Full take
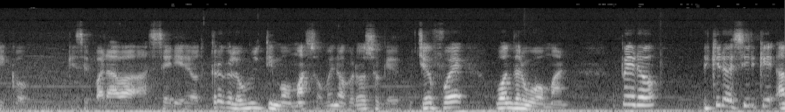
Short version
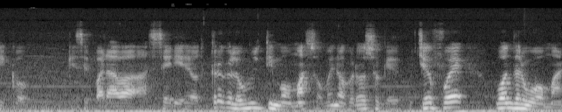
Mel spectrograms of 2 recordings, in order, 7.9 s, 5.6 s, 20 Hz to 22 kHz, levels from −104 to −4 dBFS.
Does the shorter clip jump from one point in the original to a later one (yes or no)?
no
